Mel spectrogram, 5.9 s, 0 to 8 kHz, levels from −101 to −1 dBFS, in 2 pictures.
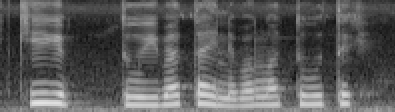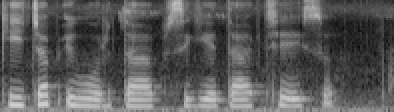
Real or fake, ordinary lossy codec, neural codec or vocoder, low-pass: real; none; none; none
